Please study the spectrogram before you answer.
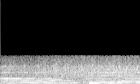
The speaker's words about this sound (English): Pictures of veterans, of course, and the audience cheering and talking.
